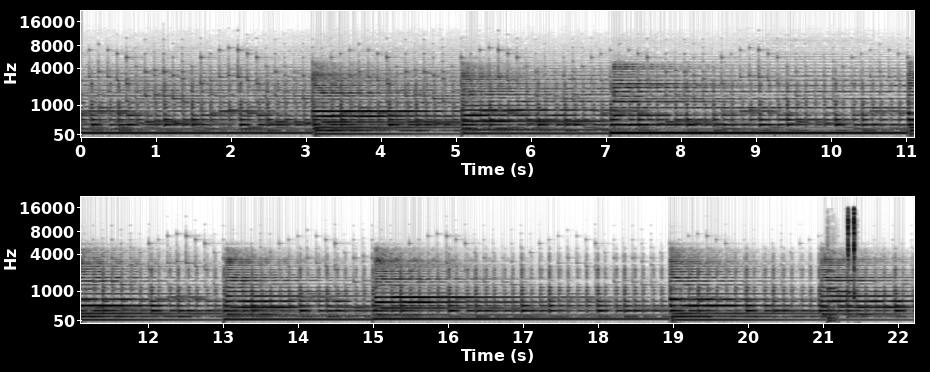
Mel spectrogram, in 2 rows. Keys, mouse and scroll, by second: 1.4 Tab, 1.6 Tab, 2.0 KP_1, 2.7-4.5 middle drag, 4.5 a, 4.9 a, 5.2 Tab, 5.8 g, 7.5 r, 9.1 s, 9.7 g, 10.6 Tab, 11.0-12.8 middle drag, 12.8 h, 13.8 KP_1, 14.7 ctrl+space, 15.0-15.7 middle drag, 15.8 shift+middle drag, 16.8 shift+middle click, 17.1-17.5 middle drag, 19.0 ctrl+s.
